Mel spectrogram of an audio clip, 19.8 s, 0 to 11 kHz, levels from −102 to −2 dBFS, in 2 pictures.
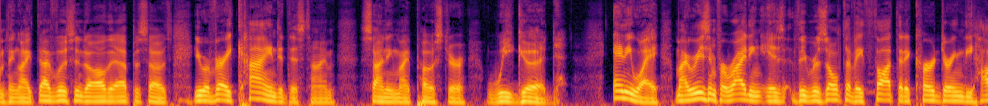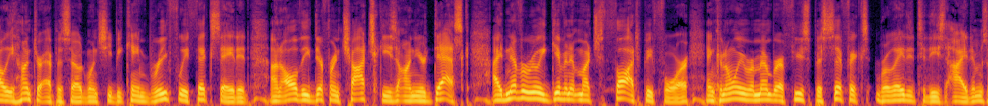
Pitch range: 105-140 Hz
